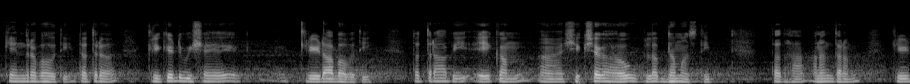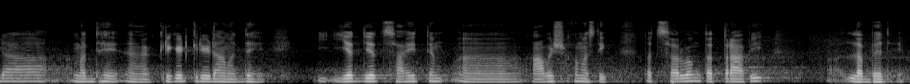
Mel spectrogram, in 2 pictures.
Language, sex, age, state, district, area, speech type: Sanskrit, male, 18-30, Maharashtra, Chandrapur, rural, spontaneous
